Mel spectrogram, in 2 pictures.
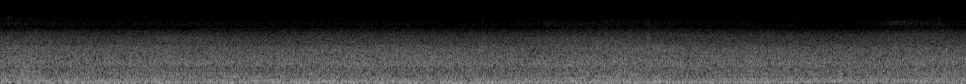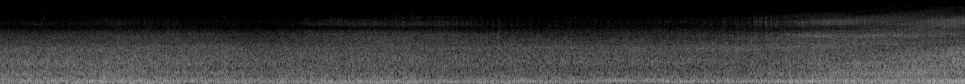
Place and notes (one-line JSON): {"title": "Hôpital Sainte-Élisabeth, Uccle, Belgique - Parking ambience", "date": "2022-01-14 14:50:00", "description": "Cars on the avenue, in the parking, some people passing by, a raven at 4'33.\nTech Note : SP-TFB-2 binaural microphones → Sony PCM-D100, listen with headphones.", "latitude": "50.81", "longitude": "4.37", "altitude": "118", "timezone": "Europe/Brussels"}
